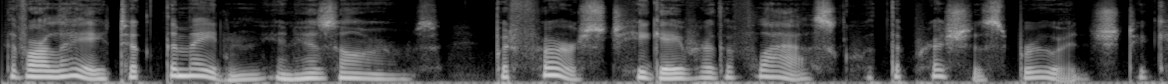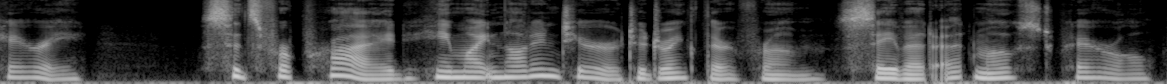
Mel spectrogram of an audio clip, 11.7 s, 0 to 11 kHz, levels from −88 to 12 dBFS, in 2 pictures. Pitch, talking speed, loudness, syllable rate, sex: 170 Hz, 180 wpm, -19 LUFS, 4.5 syllables/s, female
